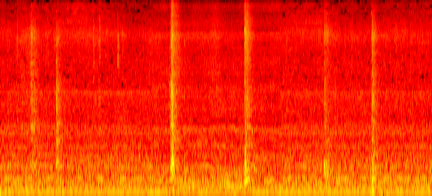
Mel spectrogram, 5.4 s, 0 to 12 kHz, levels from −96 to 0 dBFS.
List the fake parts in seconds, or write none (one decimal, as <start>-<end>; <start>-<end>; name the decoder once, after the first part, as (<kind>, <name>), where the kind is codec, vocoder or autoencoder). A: 1.9-3.5 (codec, SNAC)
